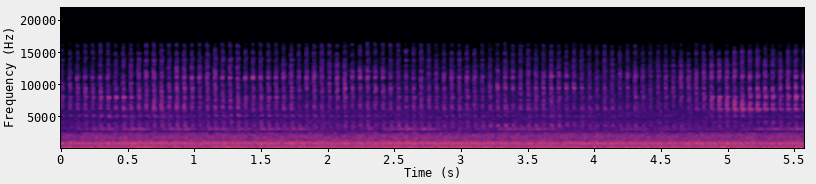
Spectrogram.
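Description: Harsh chattering cut with uneven, irregular bites rather than a smooth hiss; the cutter is only catching the high spots of a warped head.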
